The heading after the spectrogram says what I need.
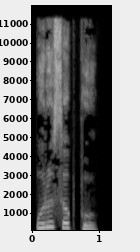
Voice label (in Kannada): "ಉರುಸೊಪ್ಪು", Kannada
